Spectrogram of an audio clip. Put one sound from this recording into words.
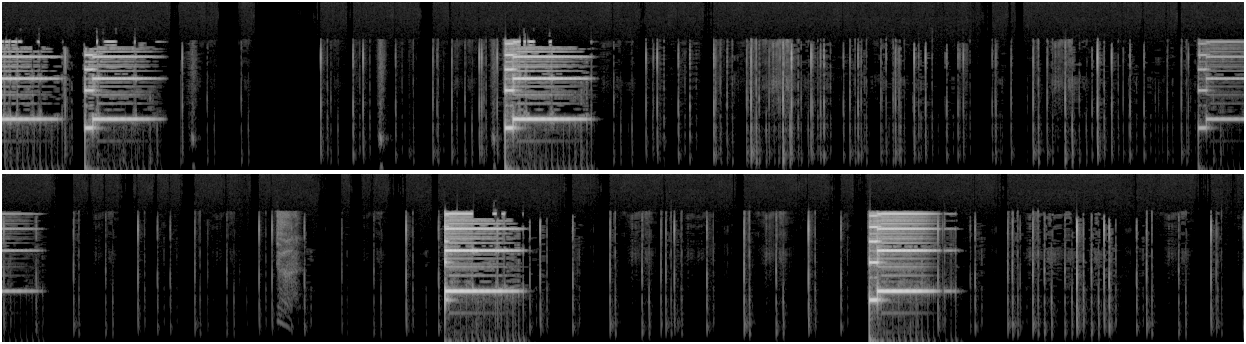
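Light footsteps patter quickly as a game character runs.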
